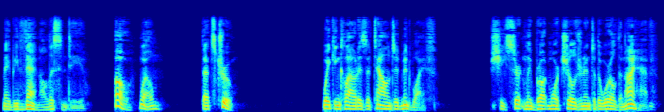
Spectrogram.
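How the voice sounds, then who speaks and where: A weary, earnest missionary medic from a video game, played by a male actor. His voice sits fairly low and is recorded close and dry. He speaks in measured, plain words with a solemn sense of duty to the people he protects. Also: no room sound, close to an everyday voice. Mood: earnest, serious. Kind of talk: video game character dialogue.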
